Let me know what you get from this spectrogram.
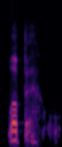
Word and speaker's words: Whopper: Agora, é, tem uma curiosidade, eu não sei no Brasil, mas aqui em Portugal tem um Rebel Whopper, é, como é que. Falei certo? – Falou certinho. – Pronto. – Eu só, só, acho que em inglês é Whopper.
